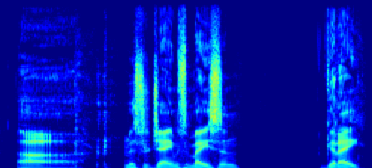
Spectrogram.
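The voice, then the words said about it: Put-on Southern Australian accent. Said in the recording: “my Southern Australian accent”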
